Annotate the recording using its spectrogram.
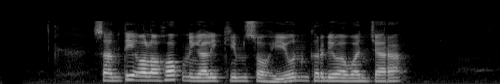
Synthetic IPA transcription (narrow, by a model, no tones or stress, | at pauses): sant̪iɔlɔɦɔk̚niŋalikɪmsɔɦiʊnkɨrdiwawaɲt͡ʃaɾa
